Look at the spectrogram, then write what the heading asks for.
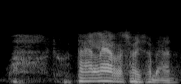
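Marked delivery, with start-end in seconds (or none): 0.1-0.7 whispered waduh; stunned breath. Retold or imitated. Preacher recalling his shock, whispered dismay.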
